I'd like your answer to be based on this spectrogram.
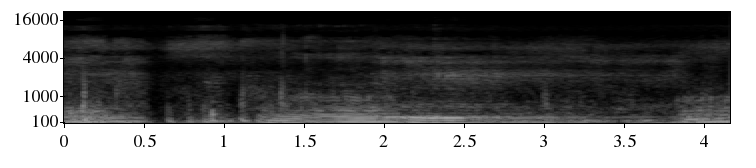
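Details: Sleeping "bully" dog making low, rumbling, fluttery snores with a long drawn-out snore in the middle; snoring.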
